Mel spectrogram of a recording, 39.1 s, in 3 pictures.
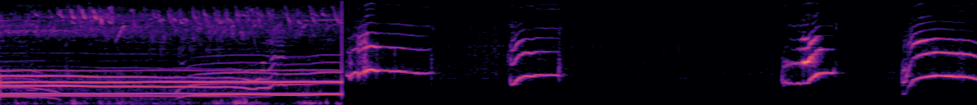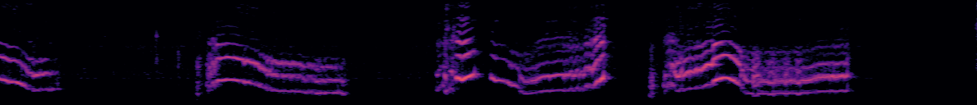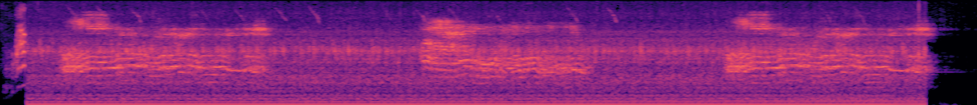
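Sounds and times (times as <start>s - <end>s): cat meowing: 4.6s - 5.8s, 6.8s - 7.6s, 10.4s - 11.2s, 12.0s - 13.8s, 26.2s - 29.7s, 31.6s - 34.0s, 35.7s - 38.6s.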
